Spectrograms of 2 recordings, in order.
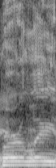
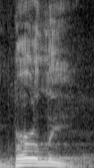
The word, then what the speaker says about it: Burleigh: One side of the family pronounces it Berlay. The others pronounce it um Berley. So, I'm on a lee. Berley.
